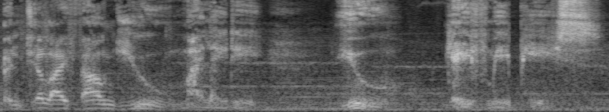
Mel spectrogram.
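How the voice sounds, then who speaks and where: Gravelly, slow-spoken werewolf. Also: male voice, lowish voice, very animated, full character voice. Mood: devoted. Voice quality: gravelly growl. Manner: slow, halting, solemn. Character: grave, loyal werewolf servant of a forest lady. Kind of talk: fantasy game voice acting. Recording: music behind the voice. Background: game music.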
